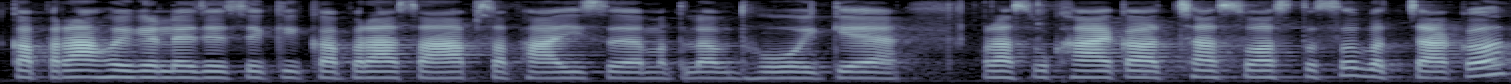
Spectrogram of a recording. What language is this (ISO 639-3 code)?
mai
